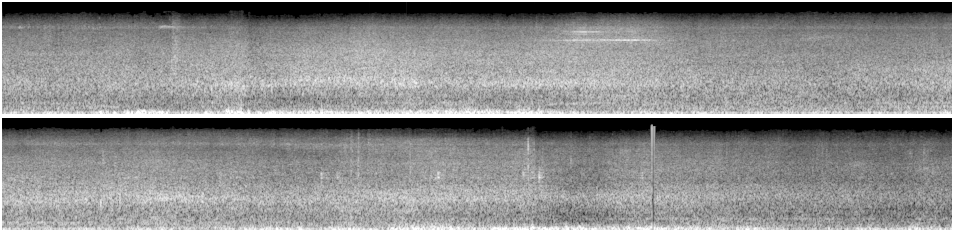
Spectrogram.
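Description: Steady road traffic noise from passing cars, heard while riding a bicycle, with a low rumble of wind on the microphone.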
